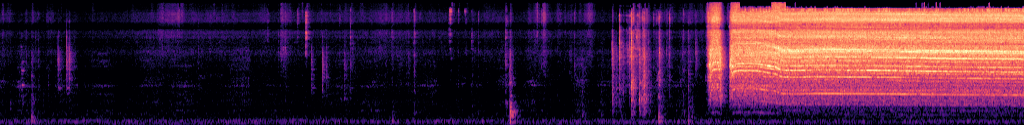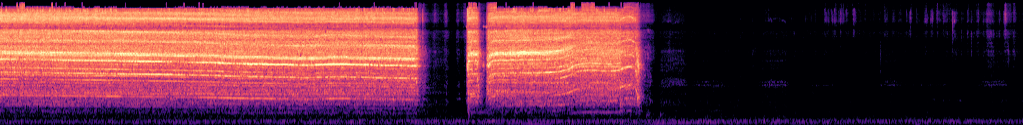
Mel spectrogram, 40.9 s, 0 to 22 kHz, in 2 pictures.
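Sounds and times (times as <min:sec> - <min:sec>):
electric drill cutting metal: 0:14.2 - 0:29.1, 0:29.8 - 0:33.5.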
